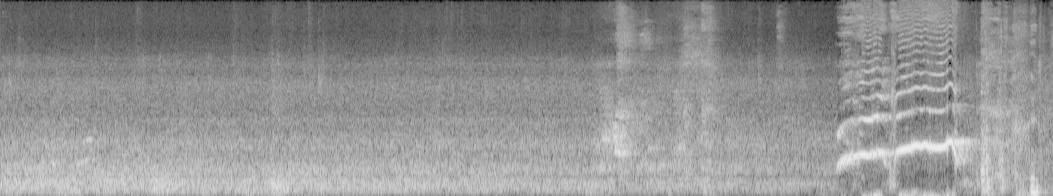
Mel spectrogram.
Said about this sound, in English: And she recorded it with her phone, and there's this lightning strike, and it's so loud, and you can hear them screaming.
